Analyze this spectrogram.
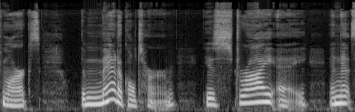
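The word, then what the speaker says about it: striae: them well stretch marks the medical term is stri a and that's spelled s t r i a e well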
